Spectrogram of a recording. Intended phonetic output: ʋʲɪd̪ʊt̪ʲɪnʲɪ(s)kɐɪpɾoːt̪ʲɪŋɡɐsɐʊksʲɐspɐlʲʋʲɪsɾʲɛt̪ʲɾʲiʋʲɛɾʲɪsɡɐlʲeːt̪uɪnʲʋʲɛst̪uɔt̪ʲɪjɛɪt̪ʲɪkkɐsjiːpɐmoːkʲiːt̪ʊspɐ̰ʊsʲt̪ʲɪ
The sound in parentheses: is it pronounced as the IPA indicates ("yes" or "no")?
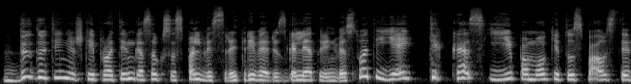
no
